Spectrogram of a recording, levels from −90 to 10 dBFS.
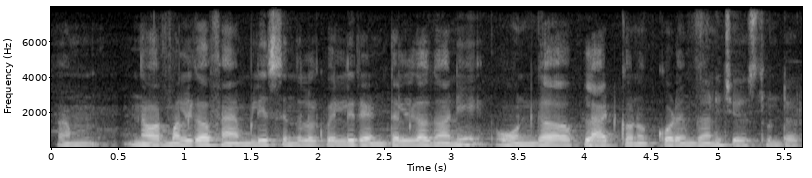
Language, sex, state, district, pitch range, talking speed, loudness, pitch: Telugu, male, Andhra Pradesh, Srikakulam, 135-140 Hz, 150 wpm, -15 LUFS, 135 Hz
